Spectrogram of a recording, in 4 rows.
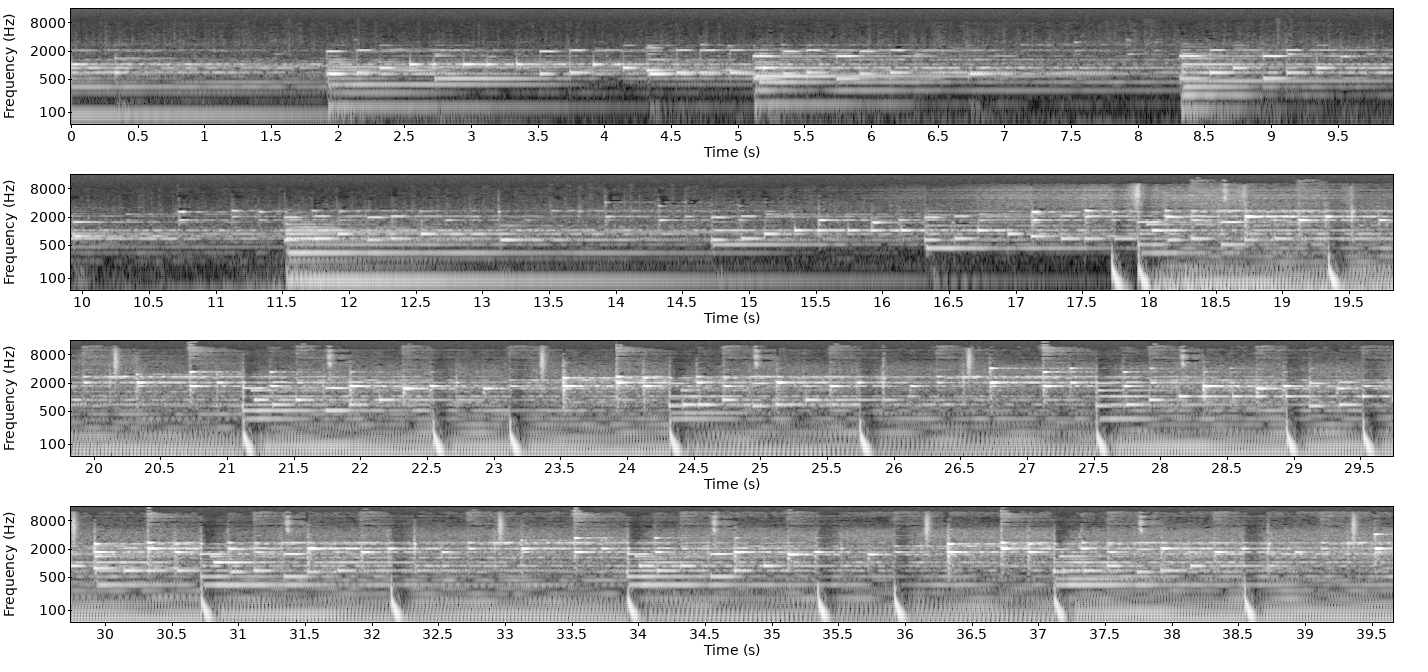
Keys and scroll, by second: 20.2 ctrl+z, 24.0 ctrl+2.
